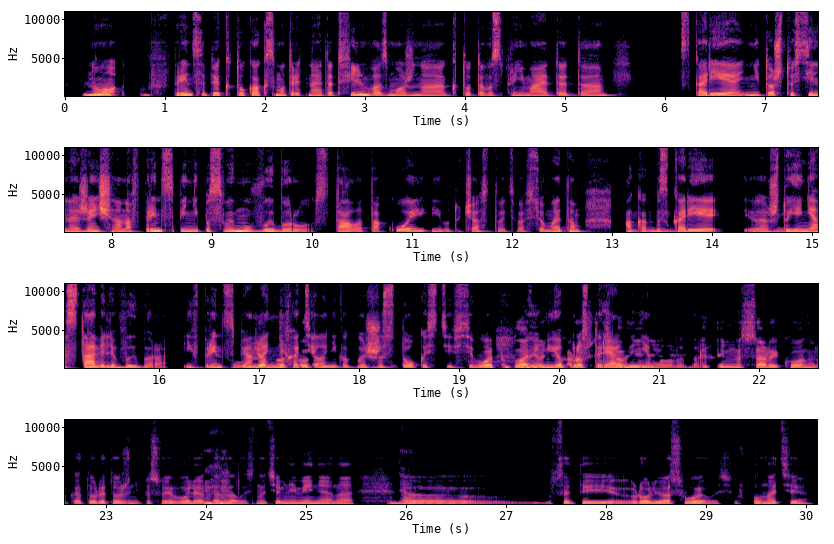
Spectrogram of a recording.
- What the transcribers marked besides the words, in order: tapping; other background noise; other noise
- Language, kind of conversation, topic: Russian, podcast, Почему, на ваш взгляд, важно, как разные группы людей представлены в кино и книгах?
